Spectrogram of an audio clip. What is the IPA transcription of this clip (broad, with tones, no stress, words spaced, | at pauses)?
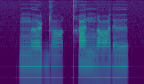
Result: n̪ʌ˥ ɖɑ˩qʰə˥ n̪ɑ˧ɾə˥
